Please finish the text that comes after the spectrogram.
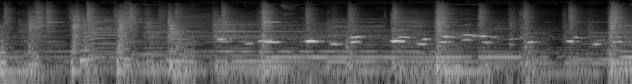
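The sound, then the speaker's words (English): People whistle a bright melody over a busy musical backing with steady, punchy drum hits. The whistling is clear and continuous, riding on top of the beat. “Everybody whistle.”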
